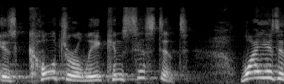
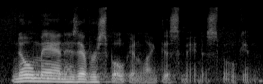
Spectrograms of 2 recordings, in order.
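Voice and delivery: softer, lower, awestruck reply; awed hush; 6 semitones lower, 6 dB quieter than usual. Acted. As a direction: let the wonder hush your voice. Awed guards answer leaders.

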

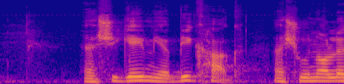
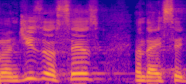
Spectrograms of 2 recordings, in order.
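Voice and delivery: usual speaking voice

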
